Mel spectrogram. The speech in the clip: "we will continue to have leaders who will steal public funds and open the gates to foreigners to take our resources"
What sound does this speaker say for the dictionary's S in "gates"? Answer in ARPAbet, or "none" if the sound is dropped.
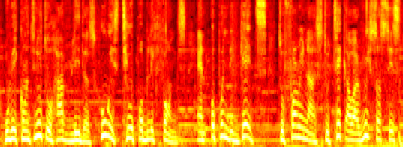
S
